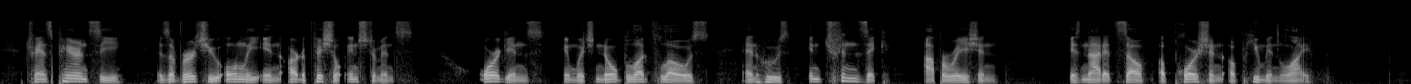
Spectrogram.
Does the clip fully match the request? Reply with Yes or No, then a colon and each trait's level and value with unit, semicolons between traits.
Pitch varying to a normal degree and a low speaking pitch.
Yes: average, 3.1 semitones; low, 105 Hz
